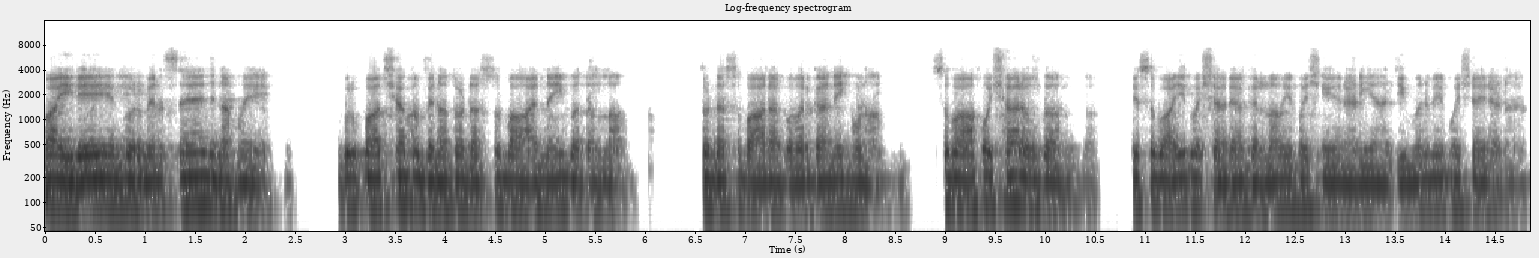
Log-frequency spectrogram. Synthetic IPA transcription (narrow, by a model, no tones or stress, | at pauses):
paːiːɾeːɡʊɾbɪnsɛ̃ːd͡ʒnãːɦoːeː | ɡʊɾuːpaːd̪ʃaːt̪õːbɪnãːt̪ʊaːɖaːsəbaːnəĩːbəd̪əlːaː | t̪ʊaːɖaːsəbaːɾaːbəʋəɾɡaːnəĩːɦoːɳ̃aː | səbaːɦoːʃaːɾəuːɡaː | t̪eːsəbaːiːɦoːʃaːɾɪaːɡəlːãːʋĩːɦoːʃiãɾɛːɽ̃ɪjãːd͡ʒiːʋənʋĩːɦoːʃaːiːɾɛːɽ̃aː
